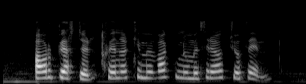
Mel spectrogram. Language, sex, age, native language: Icelandic, female, 13, Icelandic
